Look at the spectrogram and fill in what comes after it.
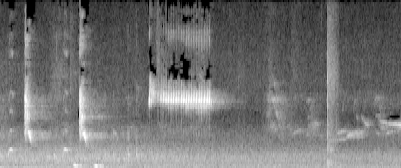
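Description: Small birds chirping: a few short, sharp high chirps and one longer high whistle about one and a half seconds in.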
